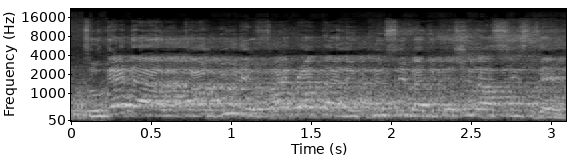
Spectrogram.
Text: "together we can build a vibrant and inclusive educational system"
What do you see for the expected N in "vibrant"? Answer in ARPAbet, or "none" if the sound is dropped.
none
